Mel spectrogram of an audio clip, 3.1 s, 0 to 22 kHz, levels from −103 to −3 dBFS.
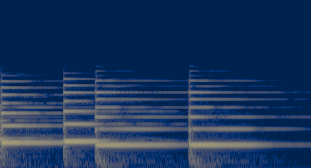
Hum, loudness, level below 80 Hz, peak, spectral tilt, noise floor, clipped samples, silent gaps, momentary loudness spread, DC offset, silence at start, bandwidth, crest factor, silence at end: none; -44 LUFS; -80 dBFS; -30 dBFS; 0 dB/octave; -66 dBFS; under 0.1%; none; 11 LU; under 0.1%; 0 s; 4.8 kHz; 14 dB; 0.35 s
